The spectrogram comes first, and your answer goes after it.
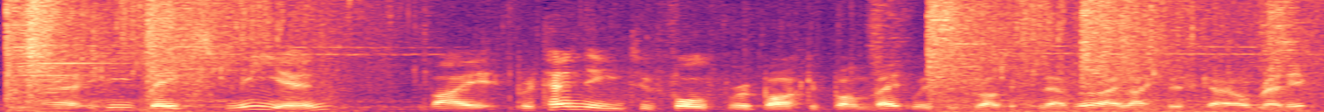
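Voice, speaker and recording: A man talks at a fairly slow pace with a non-native accent. Noticeable background noise runs behind him. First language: non-native English speaker. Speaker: gamer, video game commentator. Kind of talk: gameplay commentary. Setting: low-quality home microphone.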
